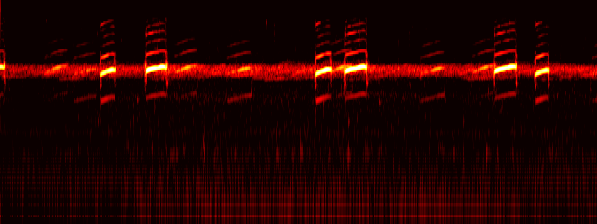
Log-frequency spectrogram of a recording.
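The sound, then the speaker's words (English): Spring peeper frogs (Pseudacris crucifer) calling: loud, piercing, bird-like rising peeps come in close pairs every couple of seconds over a steady, shrill chorus of more peepers. “But, you know, they're one of the most common frogs in the east, northeast, and have a really piercing bird-like whistle or peep.”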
